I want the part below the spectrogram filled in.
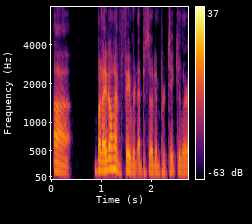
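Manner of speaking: normal talking voice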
